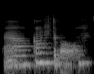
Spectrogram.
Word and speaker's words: comfortable: reasonable untreatable vegetable vegetable comfortable comfortable it's a slightly different sound though comfortable it's not the a sound in there comfortable no you're too many syllables again okay comfortable turbo okay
